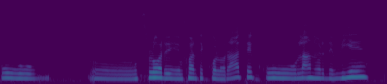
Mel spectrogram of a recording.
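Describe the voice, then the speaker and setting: A woman with a dark, mellow tone and a fairly high pitch speaks at a very slow pace. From Romania, Suceava. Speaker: small business owner. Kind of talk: interview. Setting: outdoors.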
